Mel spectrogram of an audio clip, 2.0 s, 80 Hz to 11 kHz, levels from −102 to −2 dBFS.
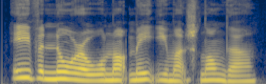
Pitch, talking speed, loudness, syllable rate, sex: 200 Hz, 240 wpm, -16 LUFS, 6.2 syllables/s, female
